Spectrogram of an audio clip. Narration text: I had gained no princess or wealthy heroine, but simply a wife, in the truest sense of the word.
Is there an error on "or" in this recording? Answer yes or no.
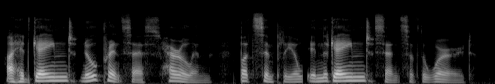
yes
